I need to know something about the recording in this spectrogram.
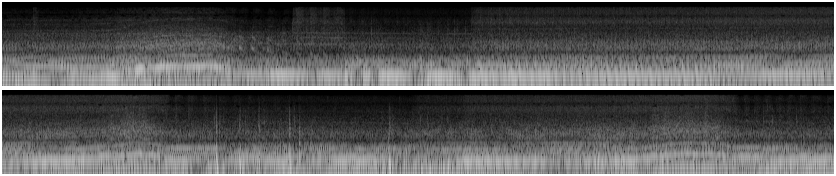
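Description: A car engine revs up sharply and drops as gears shift.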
